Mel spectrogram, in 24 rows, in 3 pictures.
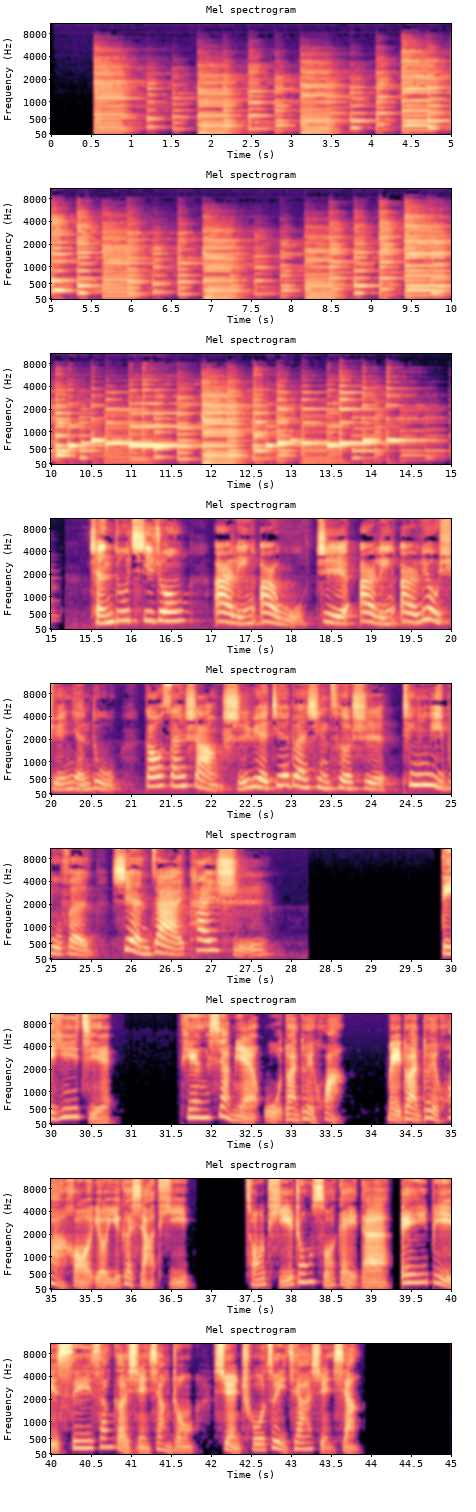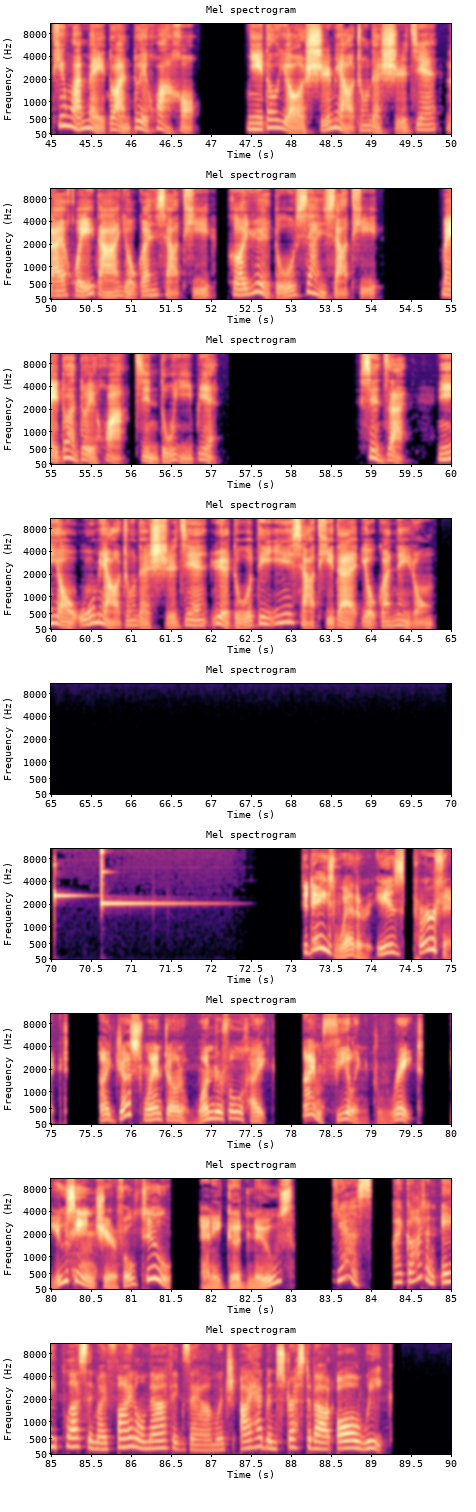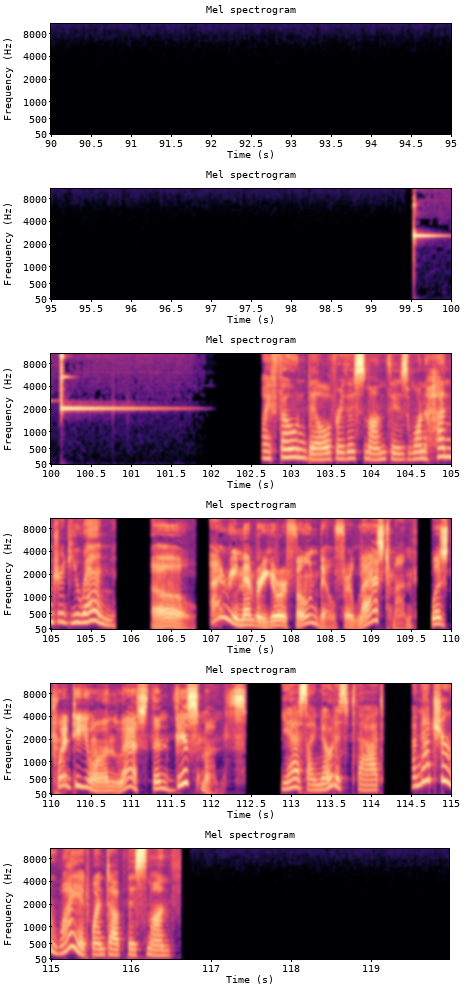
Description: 成都七中2025-2026学年高三上学期十月阶段性检测英语听力.mp3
